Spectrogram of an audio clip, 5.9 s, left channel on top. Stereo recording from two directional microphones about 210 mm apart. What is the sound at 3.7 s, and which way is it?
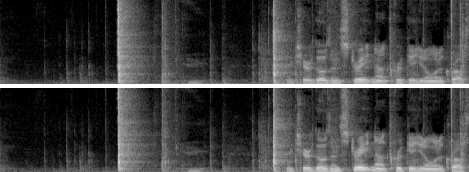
Speech, 45° right (ahead or behind).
